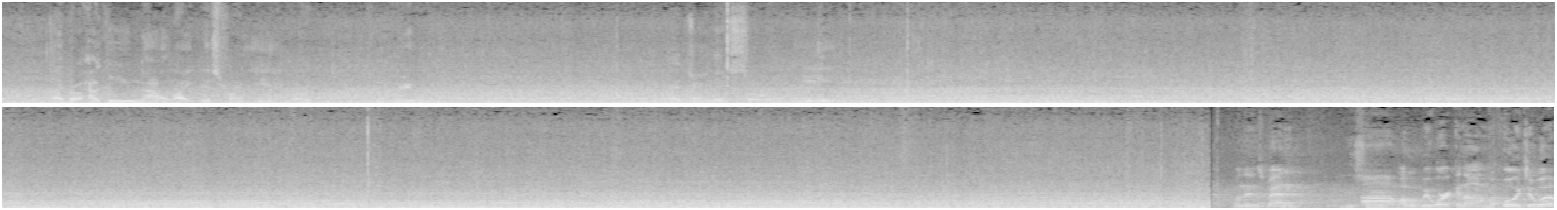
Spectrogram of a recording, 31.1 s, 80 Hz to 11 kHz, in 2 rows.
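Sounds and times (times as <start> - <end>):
mechanical hum with low drone: 0.0 - 31.0.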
